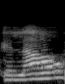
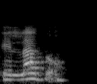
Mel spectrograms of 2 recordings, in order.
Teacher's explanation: La elisión de la D se encuentra principalmente en la última sílaba de las palabras, como las que terminan con A, D, O, ADO. Muchos madrileños no pronuncian la D.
